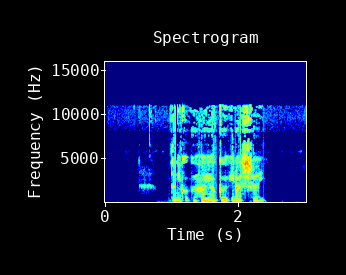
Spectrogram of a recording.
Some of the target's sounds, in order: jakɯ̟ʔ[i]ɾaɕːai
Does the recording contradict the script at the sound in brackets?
no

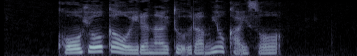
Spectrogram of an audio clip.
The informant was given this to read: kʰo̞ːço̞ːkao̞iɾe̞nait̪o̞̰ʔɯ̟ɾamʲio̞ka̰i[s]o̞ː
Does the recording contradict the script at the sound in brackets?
no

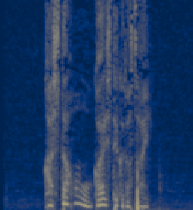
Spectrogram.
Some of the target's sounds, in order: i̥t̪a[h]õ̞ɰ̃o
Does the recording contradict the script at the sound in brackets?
no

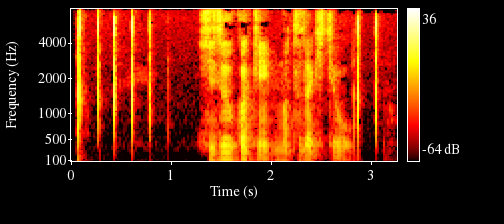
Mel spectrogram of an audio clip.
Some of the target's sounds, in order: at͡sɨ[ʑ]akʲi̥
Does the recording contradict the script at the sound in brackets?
yes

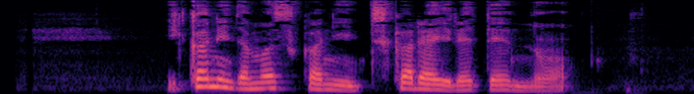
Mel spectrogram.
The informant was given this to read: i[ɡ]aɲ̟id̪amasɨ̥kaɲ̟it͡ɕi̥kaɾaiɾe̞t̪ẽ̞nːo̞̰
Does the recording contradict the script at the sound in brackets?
yes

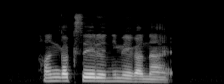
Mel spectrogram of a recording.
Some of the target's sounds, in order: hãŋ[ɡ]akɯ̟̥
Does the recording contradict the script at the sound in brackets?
no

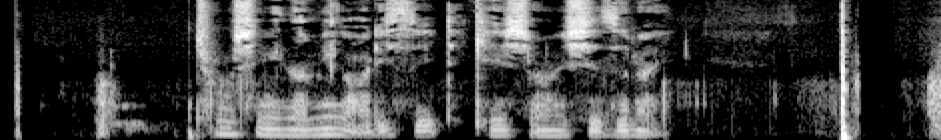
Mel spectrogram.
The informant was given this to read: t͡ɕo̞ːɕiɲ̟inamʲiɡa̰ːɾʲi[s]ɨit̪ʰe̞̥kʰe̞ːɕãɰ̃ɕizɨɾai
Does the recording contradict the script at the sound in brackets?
no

